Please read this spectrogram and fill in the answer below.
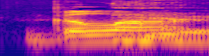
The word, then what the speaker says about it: Gallant: Is that how you say his name? Gallant? – Yeah. Mm-hmm. Like the car.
